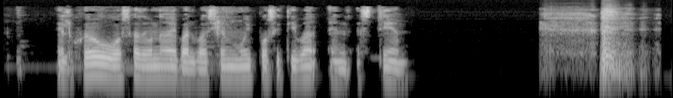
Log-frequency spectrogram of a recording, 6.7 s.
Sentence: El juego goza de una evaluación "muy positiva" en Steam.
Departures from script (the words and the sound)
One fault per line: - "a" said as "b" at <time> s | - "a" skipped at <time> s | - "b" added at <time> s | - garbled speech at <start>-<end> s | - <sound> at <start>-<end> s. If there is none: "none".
- laugh at 5.4-6.6 s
